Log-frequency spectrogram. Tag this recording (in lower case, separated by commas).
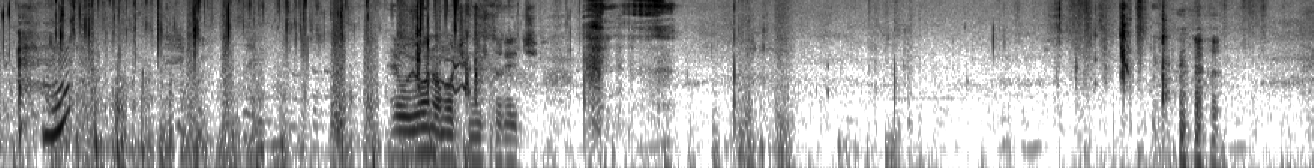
speech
